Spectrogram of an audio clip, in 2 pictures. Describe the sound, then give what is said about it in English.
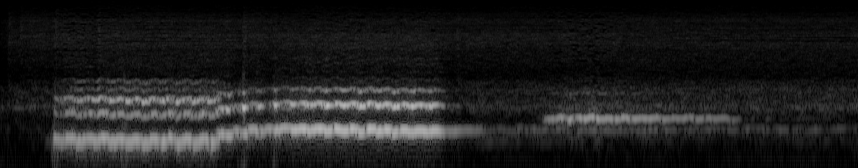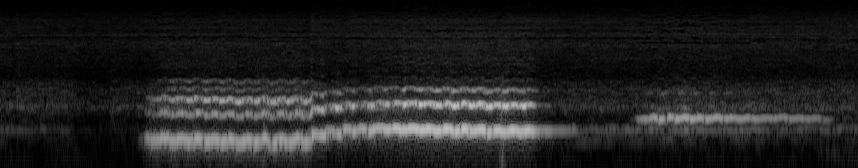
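Slowed-down bird song, released by Peter Szöke, with a rich, voice-like tone, sounding like a singer warming up: two matching phrases of sustained, gliding harmonic notes stepping upward, each ending in a softer low note, with a pause between. “That is the sound of a bird, slowed down to a pace that the human ear mistakenly recognizes as its own.”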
